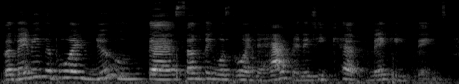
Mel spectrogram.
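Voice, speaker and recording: Female teacher, higher voice, explaining and repeating key points for kids; distant mic, echoey room. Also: moderate pace, fairly bright tone. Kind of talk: read-aloud lesson discussion for children. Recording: roomy echo, distant mic, faint noise.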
